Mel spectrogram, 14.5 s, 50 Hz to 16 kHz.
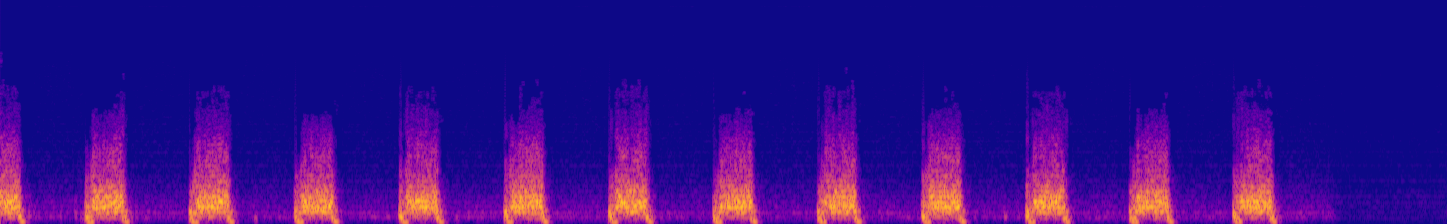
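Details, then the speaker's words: Mitral regurgitation (incompetence): regular pansystolic murmur at about 58 beats a minute, filling each systole, with a relatively high-pitched, blowing, non-harsh character. "الميرمر بتاعة الماترال انكومبتنس بيقال لها بلوينج، وده لأنها نسبيا هاي بيتشد وما فيهاش خروشة. نسمعها تاني ونركز الدور ده على البلوينج كاركتر."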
